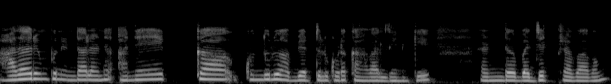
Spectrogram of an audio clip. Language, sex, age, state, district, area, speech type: Telugu, female, 18-30, Andhra Pradesh, N T Rama Rao, urban, spontaneous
